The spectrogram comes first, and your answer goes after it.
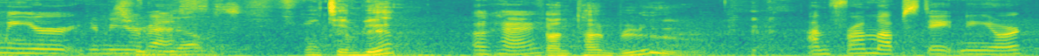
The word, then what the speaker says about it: Fontainebleau: Fontainebleau. oh, Okay, give me your vest. Fontainebleau? Okay. Fontainebleau. I'm from upstate New York. There's more cows than people. Fontainebleau.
